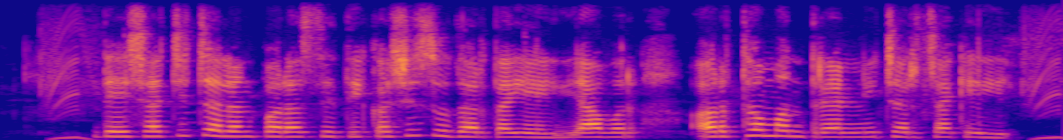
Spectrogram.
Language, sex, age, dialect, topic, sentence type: Marathi, female, 18-24, Standard Marathi, banking, statement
